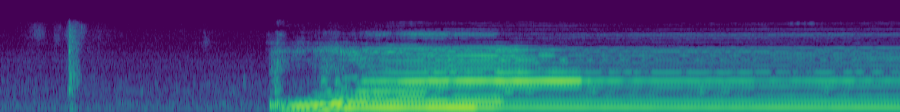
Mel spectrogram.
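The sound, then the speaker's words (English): A single sharp click, then after a pause a low, steady hum on the out-breath of a deep breathing exercise starts with a slight upward slide and is held loudly for several seconds, softening a little toward the end. “While breathing out, make the humming sound longer, deeper, louder.”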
